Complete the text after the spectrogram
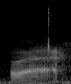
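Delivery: low mock growl; a little pretend monster roar; playful shark roar. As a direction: growl like a toy shark for fun. Playing with the toy shark.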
